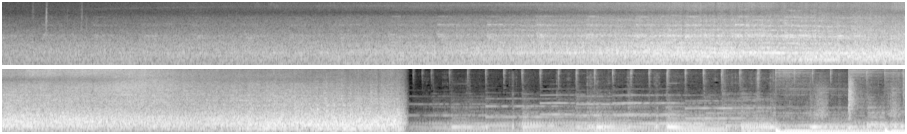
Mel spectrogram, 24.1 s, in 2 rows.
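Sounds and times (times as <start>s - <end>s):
train wheels on rails: 0.0s - 17.5s
diesel locomotive engines: 0.0s - 22.4s.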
